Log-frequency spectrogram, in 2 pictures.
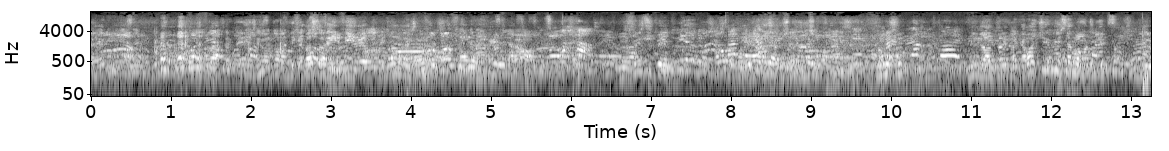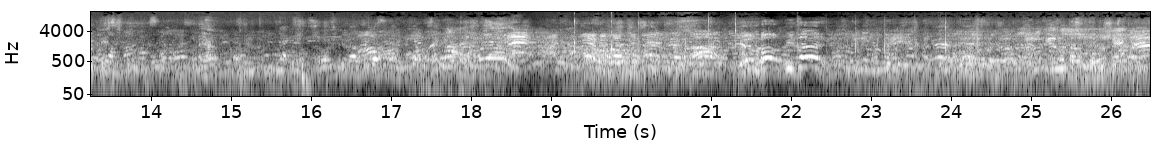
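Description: Adult men and women chatter close by, outdoors.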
